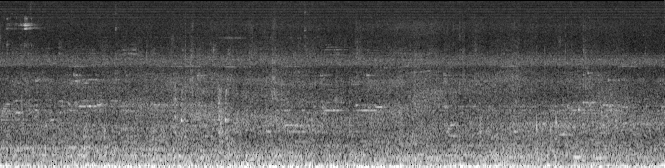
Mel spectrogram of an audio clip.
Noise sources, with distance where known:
music from an unclear source, far

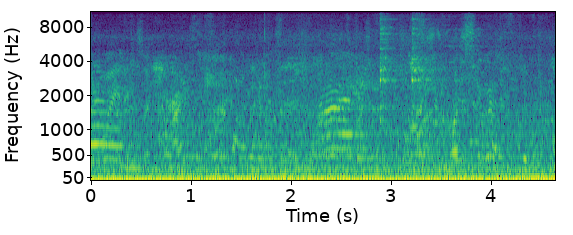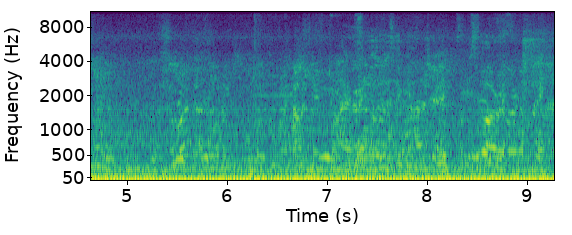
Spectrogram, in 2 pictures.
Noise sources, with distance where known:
person or small group talking, near

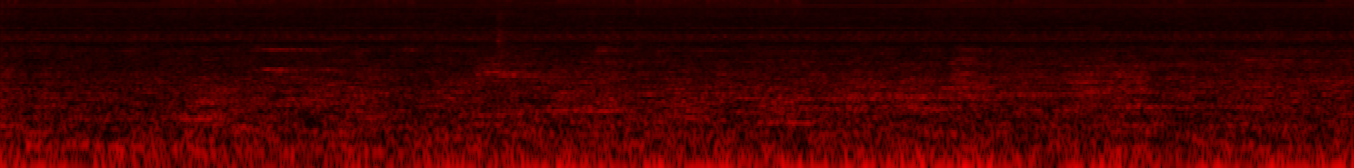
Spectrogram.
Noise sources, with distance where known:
unidentified human voice, far

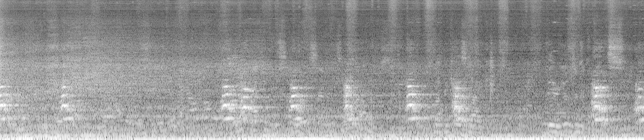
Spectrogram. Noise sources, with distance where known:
person or small group talking, near; dog barking or whining, near

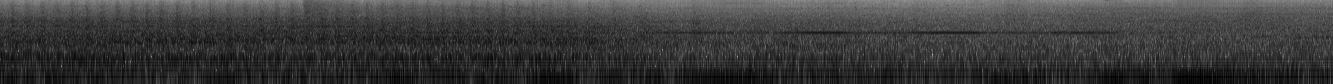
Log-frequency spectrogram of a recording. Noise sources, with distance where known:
reverse beeper, far

